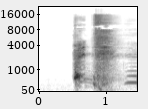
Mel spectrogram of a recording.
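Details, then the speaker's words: Sneeze framed as an allergy flare, said to be triggered by coffee, with a runny nose: a single sharp sneeze with a short intake before it, then a brief voiced sound. "There are some certain foods and drinks that like really make me sneeze, like coffee, gravy, strawberry milkshake, tough paste."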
